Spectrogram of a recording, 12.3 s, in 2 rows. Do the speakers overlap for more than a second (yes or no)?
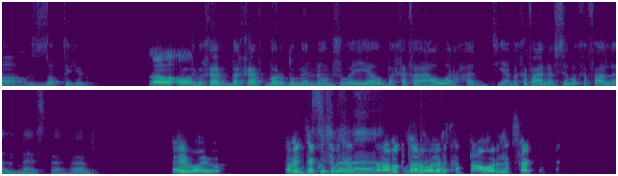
yes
